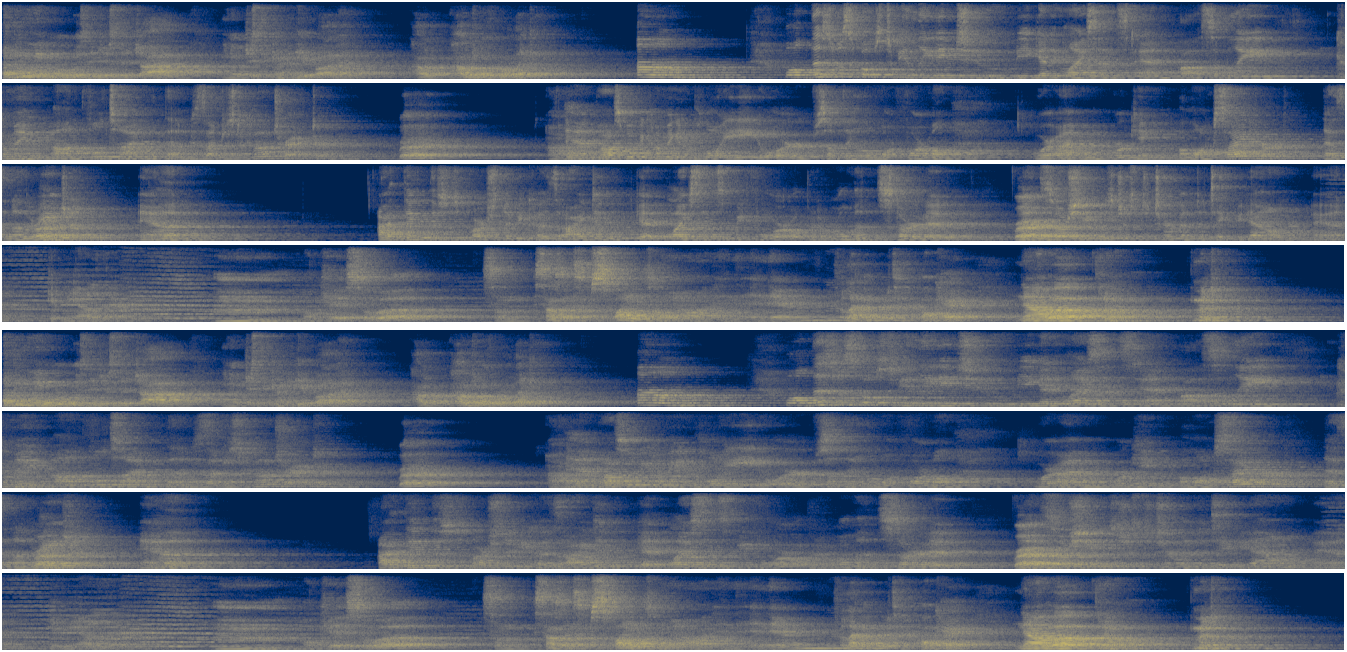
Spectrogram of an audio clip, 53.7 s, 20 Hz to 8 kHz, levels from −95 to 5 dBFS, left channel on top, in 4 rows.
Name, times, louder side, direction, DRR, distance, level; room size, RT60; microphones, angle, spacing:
voice 1, 0.0-3.5 4.0-5.4 13.3-13.8 17.4-17.7 18.9-19.3 27.2-27.4 37.0-37.3 42.4-44.4 45.1-48.2 48.6-51.5 52.1-52.4, equal, 15° right, -9 dB, 0.8 m, -30 dB
voice 2, 6.3-6.8 7.5-12.8 13.3-16.8 19.0-23.3 23.7-26.3 26.6-27.7 28.2-28.8 30.6-36.8 37.1-41.6 48.2-48.7, left 2 dB, 90° left, -3 dB, 0.6 m, -35 dB
sound 1, 40.0-48.5, right 1 dB, 90° right, 1.4 m, -46 dB
3.6 x 3.2 x 2.3 m, 2.7 s
head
